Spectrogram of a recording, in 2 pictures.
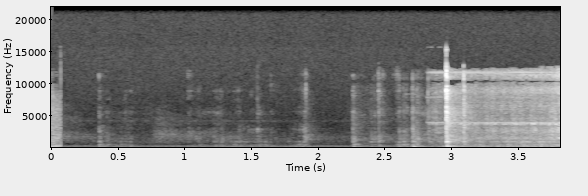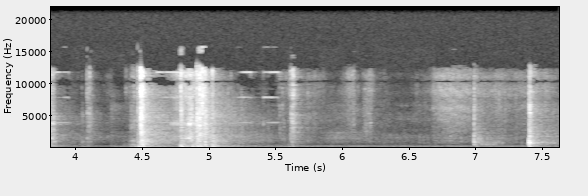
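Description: A few scattered clicks and knocks of sheet metal and a tool being handled as the range's galvanised back panel is fastened in place, with the loudest knocks about halfway through and one near the end.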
